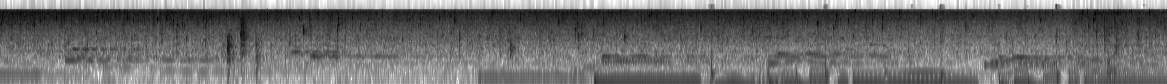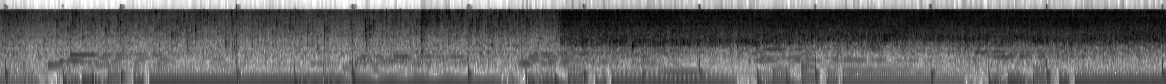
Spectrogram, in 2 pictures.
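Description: Breaded chicken cutlets sizzling as they fry in a pan of hot oil, a steady crackling hiss that gets suddenly louder about two-thirds of the way through. Background music plays underneath.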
